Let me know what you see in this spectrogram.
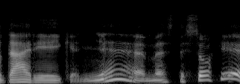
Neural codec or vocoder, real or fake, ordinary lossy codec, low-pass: codec, 24 kHz, 0.9 kbps, DualCodec; fake; Opus, 24 kbps; 10.8 kHz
